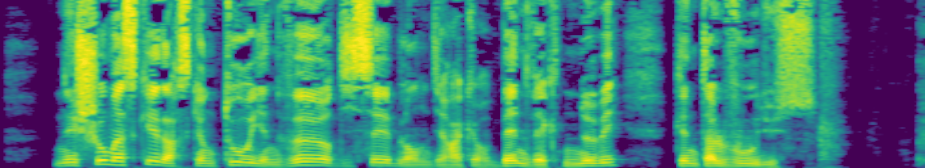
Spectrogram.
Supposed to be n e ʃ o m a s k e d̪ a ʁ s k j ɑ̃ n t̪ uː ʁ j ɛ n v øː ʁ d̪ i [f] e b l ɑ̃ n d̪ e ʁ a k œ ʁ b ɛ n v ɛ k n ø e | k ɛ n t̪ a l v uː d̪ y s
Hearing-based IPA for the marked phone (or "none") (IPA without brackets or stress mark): s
